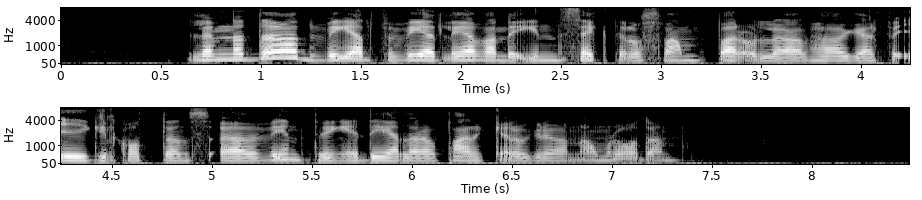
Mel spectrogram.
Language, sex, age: Swedish, female, 21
